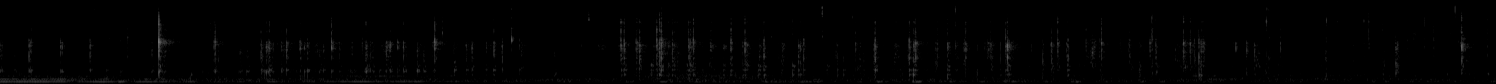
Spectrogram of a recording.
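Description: Long red nails tap rapidly along the red and white label and clear body of a small plastic bottle with a white cap, held horizontally between a bare hand and a gloved hand. The taps are light, crisp, bright clicks that stop almost instantly, coming in quick irregular bursts throughout.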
